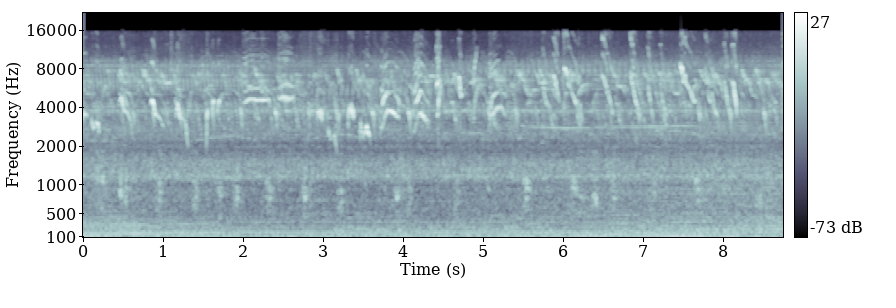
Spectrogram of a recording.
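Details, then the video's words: Oriental white-eye giving a rapid, continuous twitter of thin, high chirps and short slurred whistles, over a steady low background hum. "pleci buxtomi ngriwik"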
